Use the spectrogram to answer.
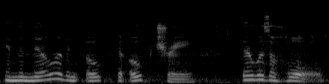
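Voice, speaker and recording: A woman kindergarten teacher talking and reading aloud to young children, speaking to them directly and pausing to explain and ask questions. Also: fairly low pitch, animated, a little mellow, slight background noise.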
